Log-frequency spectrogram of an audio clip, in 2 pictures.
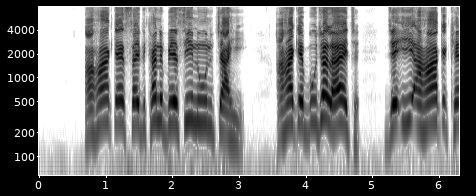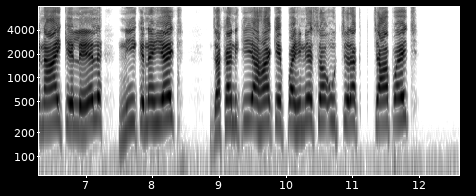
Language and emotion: Maithili, angry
